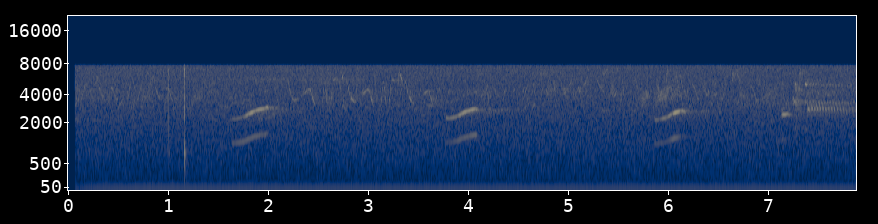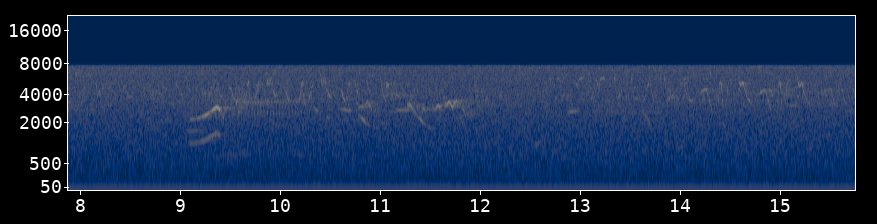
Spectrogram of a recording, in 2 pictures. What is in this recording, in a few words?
porzana carolina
